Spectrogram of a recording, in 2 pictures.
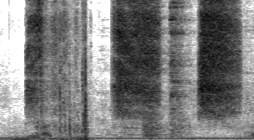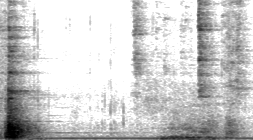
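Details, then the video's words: Rhinoceros beetle in a kitchen gives several harsh, breathy hisses when disturbed, each lasting about half a second. "Rhinoceros Beetles in the kitchen"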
